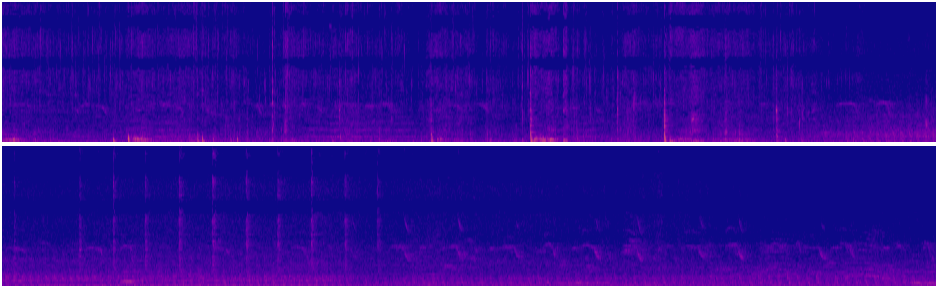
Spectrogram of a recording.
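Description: A spatula stirring curry in a metal cooking pot, with sharp knocks and scrapes against the pot for the first several seconds. Then a steady low hum, loudest for about five seconds, with faint repeated bird chirps over it.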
